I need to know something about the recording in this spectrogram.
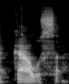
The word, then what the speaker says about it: calça: E agora eu vou circular a sílaba tônica da palavra calça. Veja que quando eu falo a palavra calça, o cal é dito com mais força.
